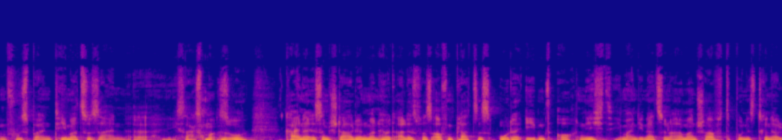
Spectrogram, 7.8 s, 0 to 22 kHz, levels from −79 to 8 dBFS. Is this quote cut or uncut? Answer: uncut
